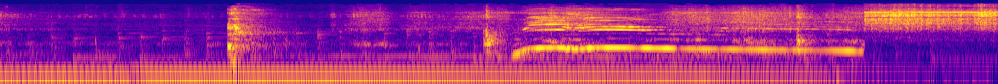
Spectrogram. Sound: laughs

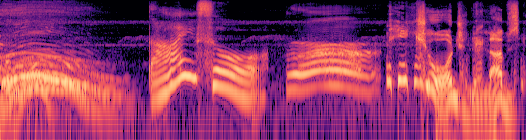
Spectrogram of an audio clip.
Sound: giggles

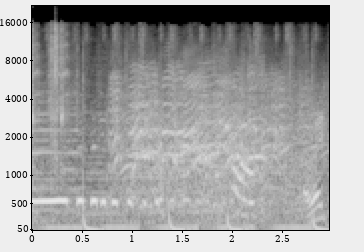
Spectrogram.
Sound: camera shutter sound effect; laughter sound effect

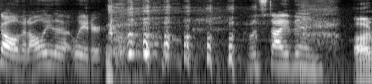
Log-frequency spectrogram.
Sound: laughs

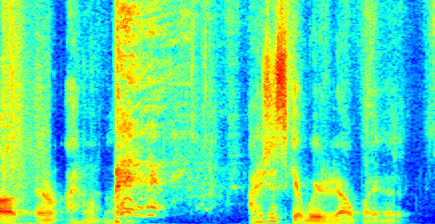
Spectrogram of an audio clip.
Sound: laughs

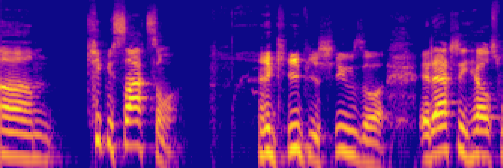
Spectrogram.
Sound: chuckles

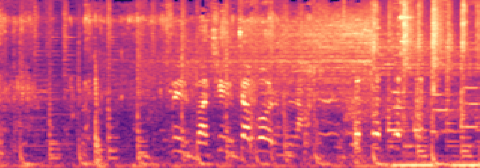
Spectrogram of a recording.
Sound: chuckles

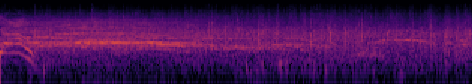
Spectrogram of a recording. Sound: cheering and applause

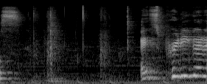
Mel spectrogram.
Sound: clicking

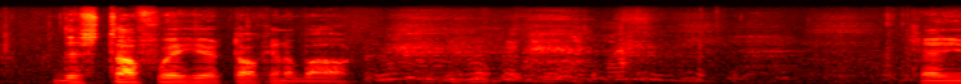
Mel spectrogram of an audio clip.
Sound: laughter

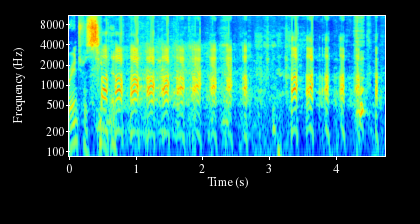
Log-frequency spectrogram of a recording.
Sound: laughing

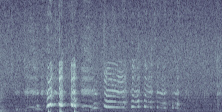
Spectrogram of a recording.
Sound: laughs

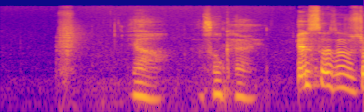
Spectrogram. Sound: sniffles

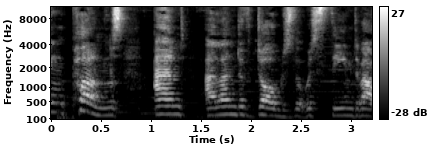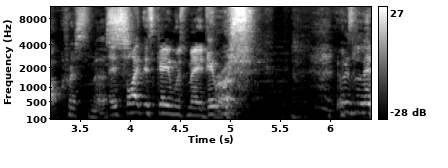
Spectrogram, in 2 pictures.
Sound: laughs

